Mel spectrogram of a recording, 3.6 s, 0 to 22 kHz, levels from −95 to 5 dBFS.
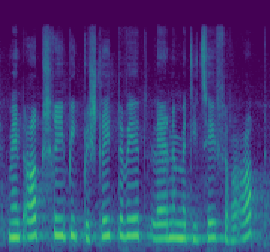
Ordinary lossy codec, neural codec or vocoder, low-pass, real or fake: none; codec, 44.1 kHz, 7.8 kbps, DAC; 14.4 kHz; fake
